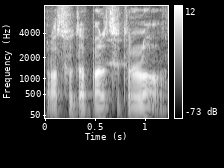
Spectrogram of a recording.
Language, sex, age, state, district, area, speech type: Telugu, male, 30-45, Telangana, Jangaon, rural, spontaneous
